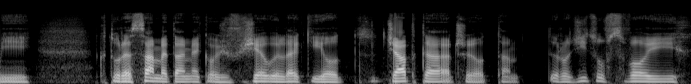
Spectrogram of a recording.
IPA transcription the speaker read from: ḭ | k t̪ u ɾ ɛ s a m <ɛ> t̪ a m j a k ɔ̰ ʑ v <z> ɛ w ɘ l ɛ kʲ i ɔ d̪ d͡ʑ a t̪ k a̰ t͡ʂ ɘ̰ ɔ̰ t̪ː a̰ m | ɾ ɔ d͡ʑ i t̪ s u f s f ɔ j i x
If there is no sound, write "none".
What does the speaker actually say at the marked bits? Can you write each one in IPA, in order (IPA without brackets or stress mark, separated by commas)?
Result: ɛ, ʑ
